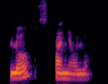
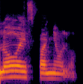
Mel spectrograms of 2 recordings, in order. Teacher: Hay que aprender a que cuando no hay E delante de la S, pues la primera que se pronuncia es la S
